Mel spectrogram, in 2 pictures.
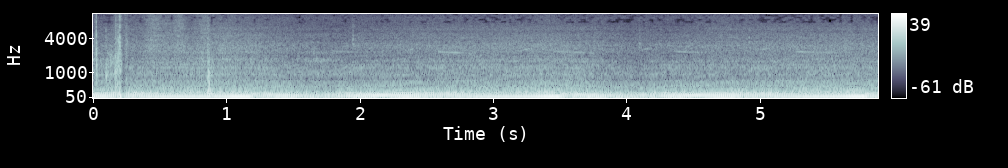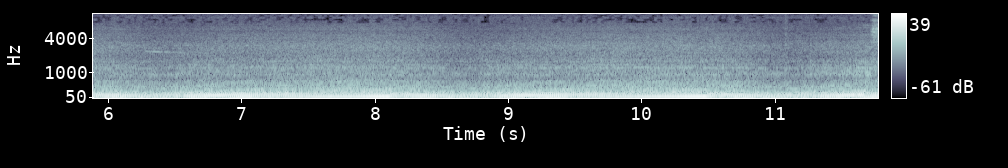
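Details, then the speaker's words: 2005 Toyota Camry with rough running, after the battery was disconnected to reset the throttle body: the idle rises and falls about every two and a half seconds without settling; owner suspects the throttle needs recalibrating. "all right we're going to try this again it was surging but who knows maybe i need to calibrate it"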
